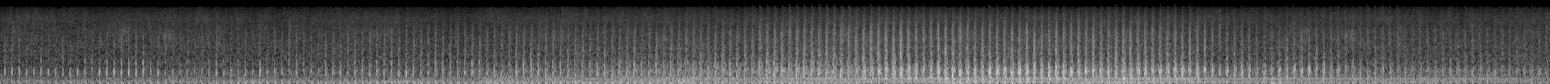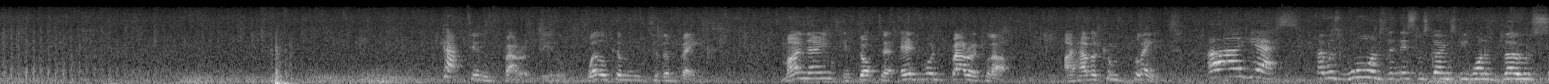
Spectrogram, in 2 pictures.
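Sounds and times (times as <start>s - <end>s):
helicopter approaching and landing: 0.0s - 30.9s
sharp thud: 18.2s - 18.6s
speech: 21.5s - 22.6s, 23.4s - 30.9s.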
